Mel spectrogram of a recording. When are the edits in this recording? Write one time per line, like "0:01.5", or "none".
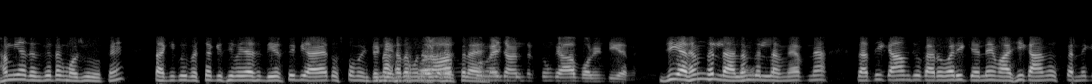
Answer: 0:03.9
0:05.2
